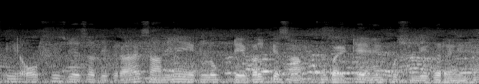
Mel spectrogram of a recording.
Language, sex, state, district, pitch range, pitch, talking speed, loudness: Hindi, male, Maharashtra, Mumbai Suburban, 105-120 Hz, 110 Hz, 250 wpm, -15 LUFS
